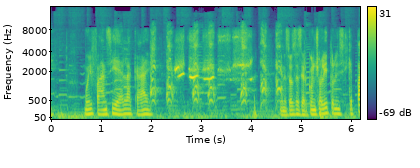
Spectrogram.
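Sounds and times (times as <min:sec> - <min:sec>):
speech: 0:00.7 - 0:02.2, 0:04.6 - 0:06.1
dog barking: 0:02.0 - 0:04.8.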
